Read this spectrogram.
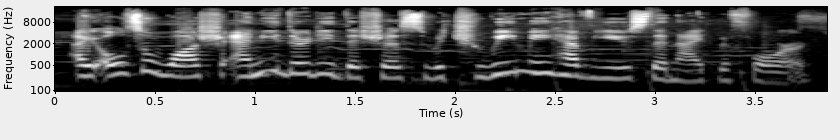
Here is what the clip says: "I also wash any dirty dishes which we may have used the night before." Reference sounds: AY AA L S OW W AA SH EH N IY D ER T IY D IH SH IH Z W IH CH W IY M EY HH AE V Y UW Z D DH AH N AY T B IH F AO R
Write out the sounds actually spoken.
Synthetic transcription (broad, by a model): AY AA L S OW W AA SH EH N IY D ER T IY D IH SH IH S W IH CH W IY M EY HH AE V Y UW S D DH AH N AY T B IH F AO R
